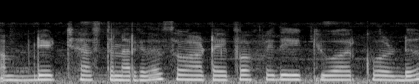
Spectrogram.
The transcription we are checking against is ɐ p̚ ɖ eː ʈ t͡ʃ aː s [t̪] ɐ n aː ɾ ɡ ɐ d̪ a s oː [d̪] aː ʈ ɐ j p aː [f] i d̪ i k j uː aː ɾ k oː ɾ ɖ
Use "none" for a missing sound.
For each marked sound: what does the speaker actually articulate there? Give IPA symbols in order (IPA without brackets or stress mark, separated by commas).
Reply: t̪, none, f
